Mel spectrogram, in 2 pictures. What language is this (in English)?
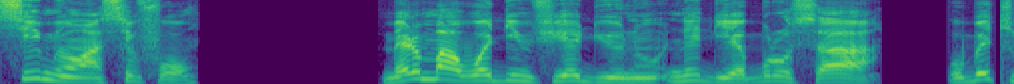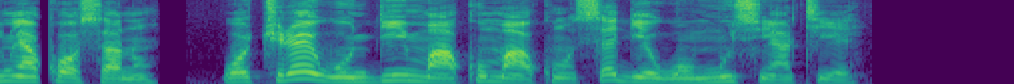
Akan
